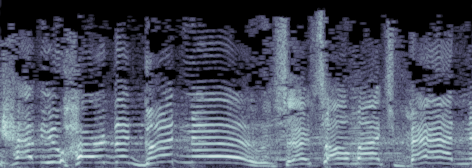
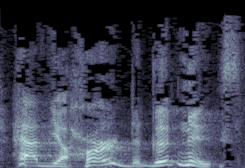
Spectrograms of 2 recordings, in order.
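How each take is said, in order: First: Higher-pitched, upbeat announcement; excited proclamation. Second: Put-on lower-pitched, half-hearted Minnesota accent; badly attempted Minnesota accent. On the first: Shown as a demonstration. Preacher showing how to greet people when witnessing, excited proclamation. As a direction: proclaim it like glad news to share. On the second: Preacher imitating a friend who went out witnessing, Minnesota accent. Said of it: "in his Minnesota accent".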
